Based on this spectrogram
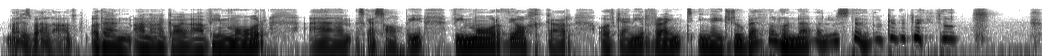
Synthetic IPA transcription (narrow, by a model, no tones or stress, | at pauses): mʔa̰ɾəzwɛ̰lˠa̰voːðəna̰nhaɡɔjlˠaviːmoːrəːməskɛ̰sɔ̰pʰiviːmɔrðiɔlˠχɡaɾoːðɡɛnirvrajntʰinejdrʊbɛθvɛlˠɦʊnaənərəstəvɔɡ̥ənɛɡlejθɔ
